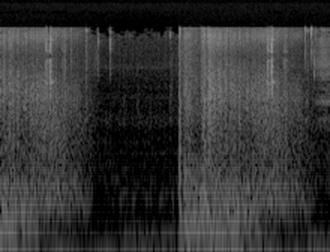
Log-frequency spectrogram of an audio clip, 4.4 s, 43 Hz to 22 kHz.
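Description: Cannon fire from Civil War Generals 2 rings out as two heavy booms, each followed by a rumbling crackle that fades out, all at low overall level.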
